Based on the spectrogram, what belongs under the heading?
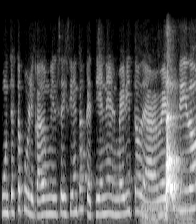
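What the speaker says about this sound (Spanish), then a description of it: "ay, disculpen los perros" Dogs bark and yip behind someone talking continuously during an online physics class, with a louder bark burst near the end.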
